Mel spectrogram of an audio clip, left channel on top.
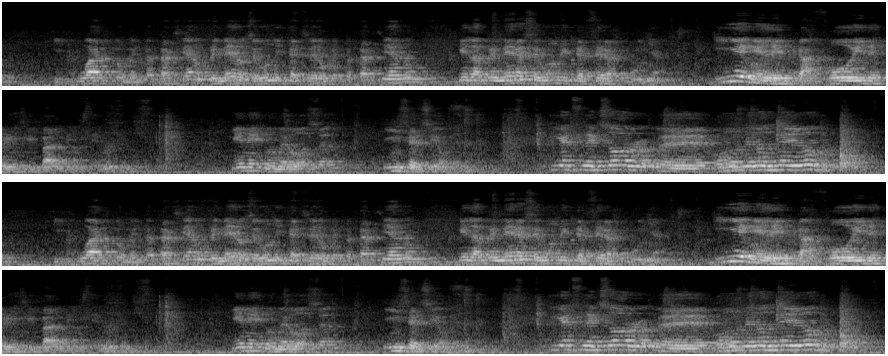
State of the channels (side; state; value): both; normal; correlation 0.63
